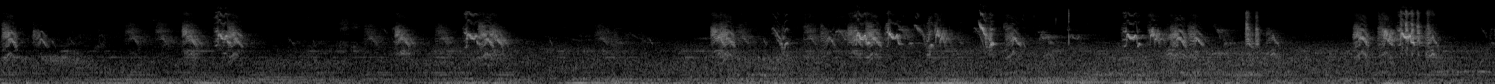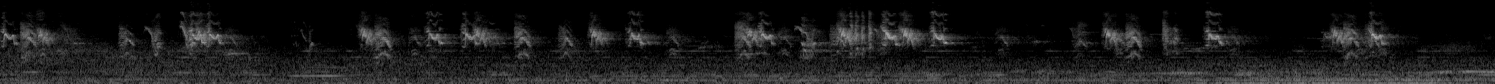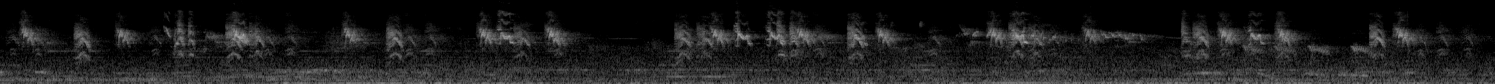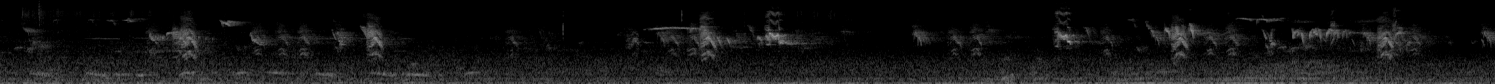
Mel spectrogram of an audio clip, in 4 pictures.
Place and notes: {
  "title": "Mont-Saint-Guibert, Belgique - Noisy sparrows",
  "date": "2016-03-15 06:59:00",
  "description": "On the morning, noisy sparrows are playing on a tree, a train is passing and very far, the sound of the bells ringing angelus.",
  "latitude": "50.64",
  "longitude": "4.61",
  "altitude": "110",
  "timezone": "Europe/Brussels"
}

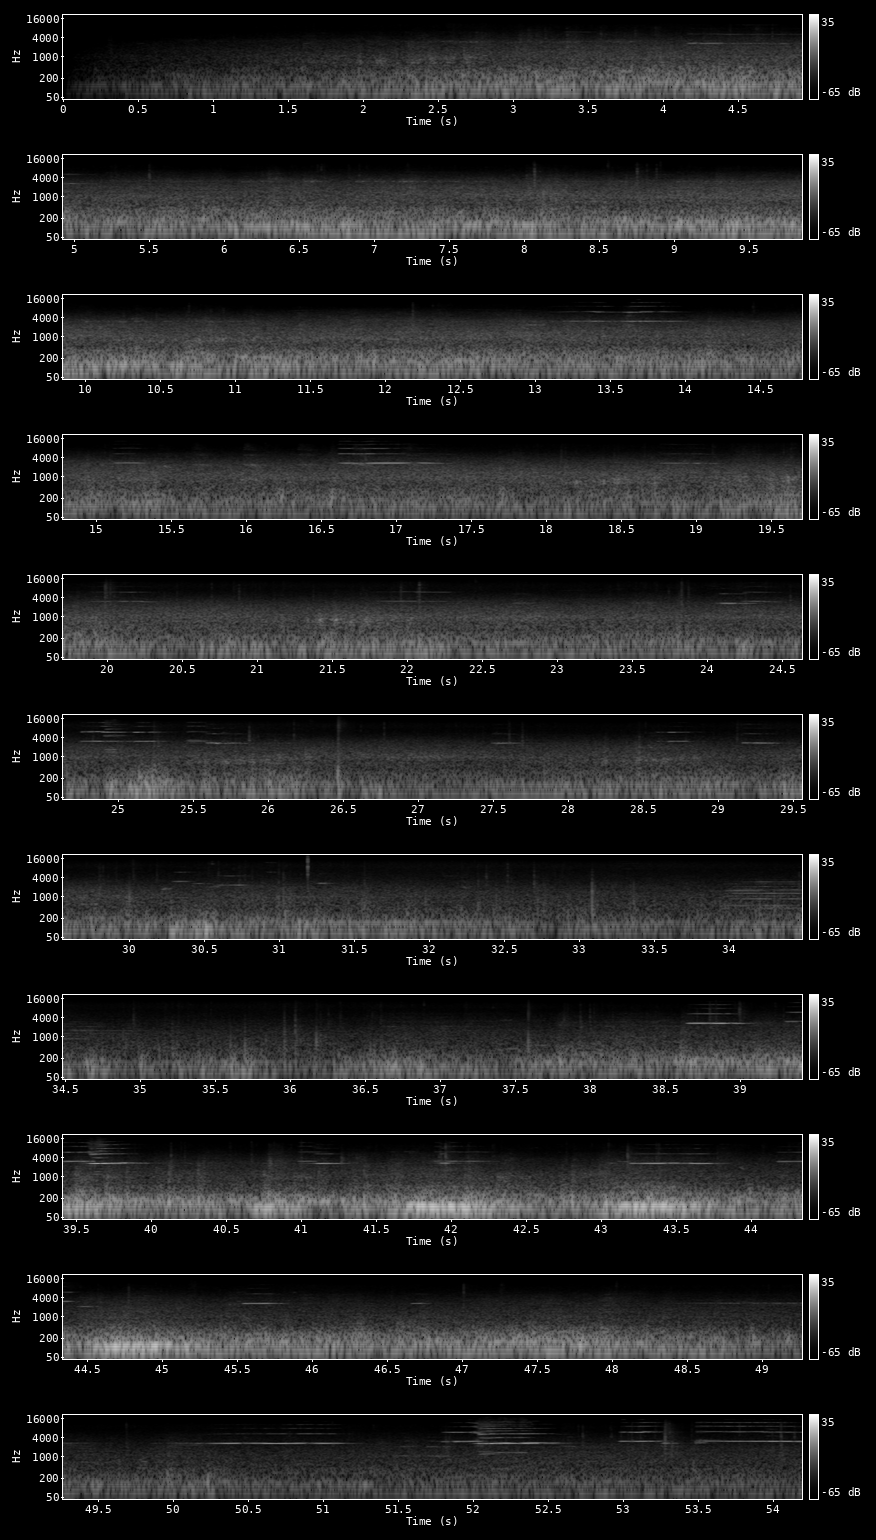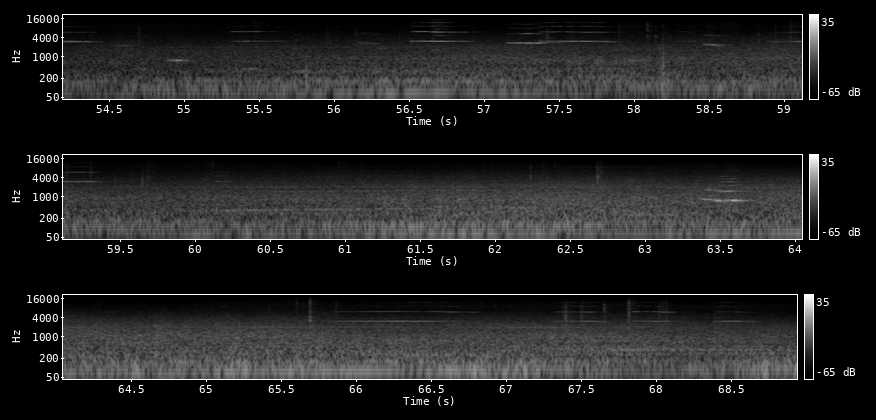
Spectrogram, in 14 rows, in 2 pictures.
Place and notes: {
  "title": "Poznan, Kornicka street, at Opel dealership - 3 flagpoles",
  "date": "2014-05-02 07:37:00",
  "description": "three masts tensing up and bending in brisk wind.",
  "latitude": "52.40",
  "longitude": "16.95",
  "altitude": "65",
  "timezone": "Europe/Warsaw"
}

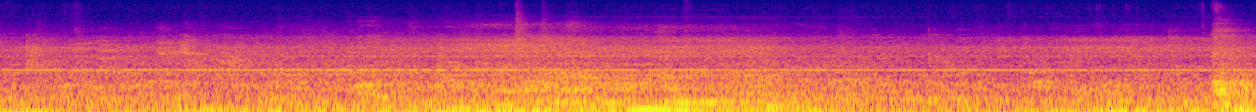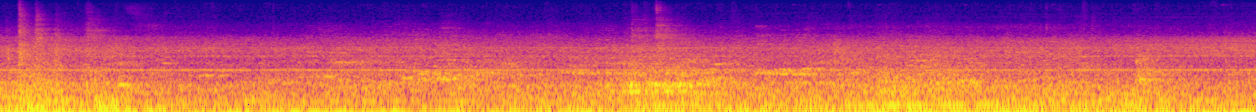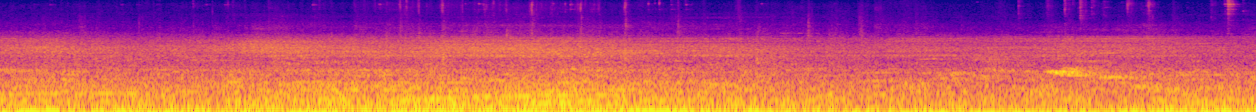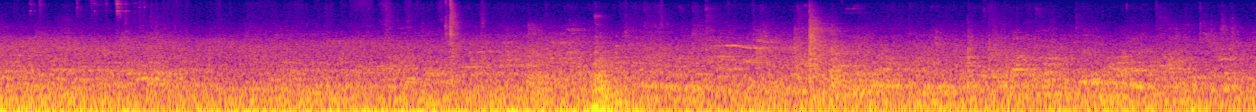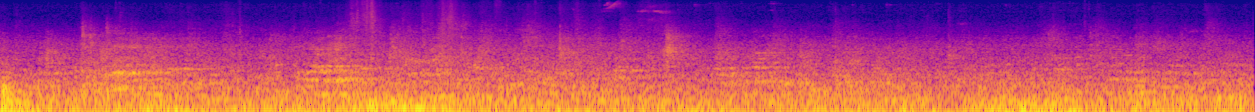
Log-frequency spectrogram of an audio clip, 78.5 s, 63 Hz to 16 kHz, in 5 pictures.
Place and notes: {
  "title": "city library, Kleistforum, Hamm, Germany - library hum Friday eve",
  "date": "2015-06-12 17:47:00",
  "description": "hum of the building with its open staircase; steps and voices over 3 floors; bus station roaring outside;\nthe recordings were made in the context of the podcast project with Yes Afrika Women Forum",
  "latitude": "51.68",
  "longitude": "7.81",
  "altitude": "66",
  "timezone": "Europe/Berlin"
}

